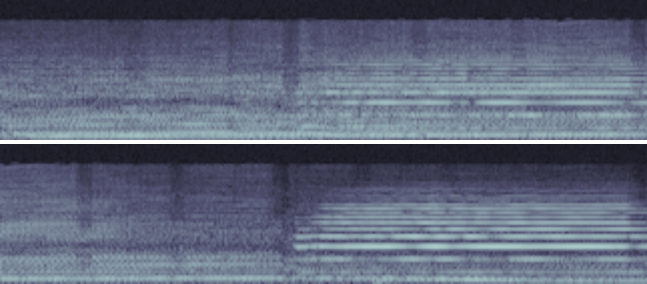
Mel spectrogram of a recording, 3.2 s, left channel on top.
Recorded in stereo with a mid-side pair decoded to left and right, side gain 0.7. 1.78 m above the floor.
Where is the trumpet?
50° right, 6 m.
